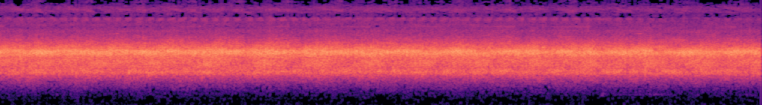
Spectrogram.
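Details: Many frogs calling together as a continuous, even chorus. The sound holds a constant loudness throughout, and the voices blend into one seamless, shimmering drone without breaks.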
